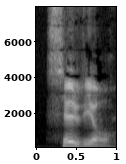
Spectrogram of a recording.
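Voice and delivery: calling the name out loud in shock; a startled, loud exclamation of the name; cry out. A narrator's reading. Count recognising Silvio, crying his name out loudly. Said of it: "rief ich aus".

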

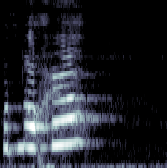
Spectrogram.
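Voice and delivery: very high, slow rising squeak. Shown as a demonstration. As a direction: push the voice way up. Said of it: "Und die wurde immer höher".

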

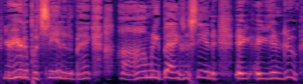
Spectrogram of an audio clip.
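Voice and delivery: very high, shrill mock alarm; hammed-up reporter freaking out; panicky reporter. Reporter's exaggerated disbelief.

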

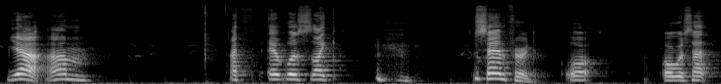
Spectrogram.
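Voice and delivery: high, halting, muddled host; Apollo, flustered. Acted. Apollo struggles to remember name.

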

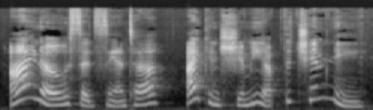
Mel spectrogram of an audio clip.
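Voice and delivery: storybook read-aloud, lightly lilting; reading to children. A narrator's reading. Parent reading a picture book to a child, gentle storytelling. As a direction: read it to a little one beside you.

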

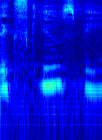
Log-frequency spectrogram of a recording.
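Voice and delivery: put-on whispered like a frail old lady; soft whisper. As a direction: breathe it gently and timidly. Frail old lady approaches him.

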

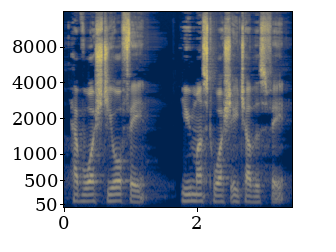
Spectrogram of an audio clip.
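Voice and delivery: ordinary delivery

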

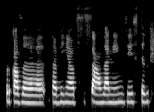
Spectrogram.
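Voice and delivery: normal talking voice

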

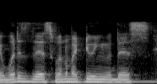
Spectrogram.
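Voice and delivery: normal talking voice

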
